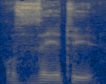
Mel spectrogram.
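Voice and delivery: ordinary delivery, nothing marked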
